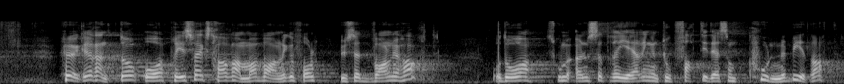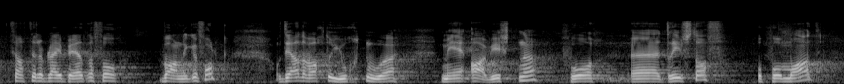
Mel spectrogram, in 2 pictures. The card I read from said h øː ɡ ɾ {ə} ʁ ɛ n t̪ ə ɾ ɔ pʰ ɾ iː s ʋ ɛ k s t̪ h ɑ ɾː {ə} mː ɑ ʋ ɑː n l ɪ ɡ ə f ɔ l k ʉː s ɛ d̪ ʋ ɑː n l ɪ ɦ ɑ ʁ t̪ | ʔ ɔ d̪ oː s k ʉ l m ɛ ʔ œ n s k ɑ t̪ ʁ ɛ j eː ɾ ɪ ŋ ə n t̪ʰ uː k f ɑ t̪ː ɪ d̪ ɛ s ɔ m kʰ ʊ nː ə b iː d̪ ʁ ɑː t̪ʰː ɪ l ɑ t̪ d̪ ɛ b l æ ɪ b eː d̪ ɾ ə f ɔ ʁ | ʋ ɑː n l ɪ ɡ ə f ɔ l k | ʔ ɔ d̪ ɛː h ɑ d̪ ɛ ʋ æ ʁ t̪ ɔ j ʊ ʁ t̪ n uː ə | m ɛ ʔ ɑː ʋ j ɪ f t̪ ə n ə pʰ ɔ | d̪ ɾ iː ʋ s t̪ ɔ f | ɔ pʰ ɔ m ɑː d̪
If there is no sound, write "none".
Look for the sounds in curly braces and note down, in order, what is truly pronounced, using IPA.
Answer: ə, ɑ

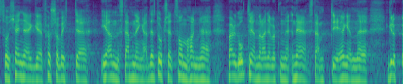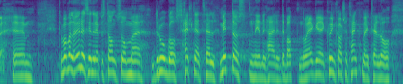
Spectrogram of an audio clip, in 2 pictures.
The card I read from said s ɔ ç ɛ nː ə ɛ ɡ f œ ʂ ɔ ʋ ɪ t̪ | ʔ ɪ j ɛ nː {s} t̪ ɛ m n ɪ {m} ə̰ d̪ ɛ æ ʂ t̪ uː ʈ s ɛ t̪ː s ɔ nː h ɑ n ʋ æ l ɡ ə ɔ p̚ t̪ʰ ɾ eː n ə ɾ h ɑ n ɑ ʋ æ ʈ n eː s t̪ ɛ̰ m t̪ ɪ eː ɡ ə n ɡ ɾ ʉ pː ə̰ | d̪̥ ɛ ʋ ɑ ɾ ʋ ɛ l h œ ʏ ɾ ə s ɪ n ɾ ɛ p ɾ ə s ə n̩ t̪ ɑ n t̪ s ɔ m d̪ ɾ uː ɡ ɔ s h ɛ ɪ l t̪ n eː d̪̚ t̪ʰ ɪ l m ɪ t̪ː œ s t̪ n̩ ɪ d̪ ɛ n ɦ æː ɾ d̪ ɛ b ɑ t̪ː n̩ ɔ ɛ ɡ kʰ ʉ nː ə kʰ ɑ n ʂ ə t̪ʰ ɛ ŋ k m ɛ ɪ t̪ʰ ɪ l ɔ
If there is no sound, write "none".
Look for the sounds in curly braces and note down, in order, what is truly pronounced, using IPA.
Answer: s, ŋ

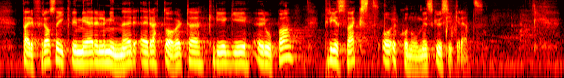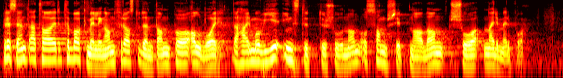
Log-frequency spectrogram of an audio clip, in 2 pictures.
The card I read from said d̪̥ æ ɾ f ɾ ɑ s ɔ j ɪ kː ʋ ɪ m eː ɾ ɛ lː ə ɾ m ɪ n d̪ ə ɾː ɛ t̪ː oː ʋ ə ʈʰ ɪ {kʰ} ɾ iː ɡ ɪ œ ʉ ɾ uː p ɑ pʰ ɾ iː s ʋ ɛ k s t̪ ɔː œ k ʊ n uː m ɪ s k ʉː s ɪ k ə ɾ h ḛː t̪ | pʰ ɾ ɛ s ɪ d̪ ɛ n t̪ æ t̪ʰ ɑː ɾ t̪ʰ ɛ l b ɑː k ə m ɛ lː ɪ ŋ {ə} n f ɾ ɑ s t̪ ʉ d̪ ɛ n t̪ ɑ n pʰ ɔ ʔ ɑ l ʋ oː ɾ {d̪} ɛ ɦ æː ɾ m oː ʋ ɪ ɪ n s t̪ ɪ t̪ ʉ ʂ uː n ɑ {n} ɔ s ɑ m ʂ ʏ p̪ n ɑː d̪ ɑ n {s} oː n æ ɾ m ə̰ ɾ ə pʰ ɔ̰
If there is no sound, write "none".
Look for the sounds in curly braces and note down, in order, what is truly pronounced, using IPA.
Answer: kʰ, ɑ, d̪, n, ʂ

